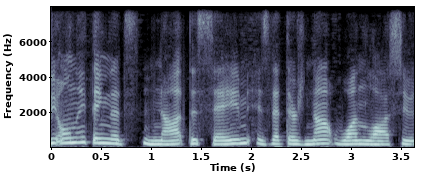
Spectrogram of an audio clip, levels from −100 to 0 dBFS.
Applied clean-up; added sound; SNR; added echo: neural mask model Resemble Enhance denoiser.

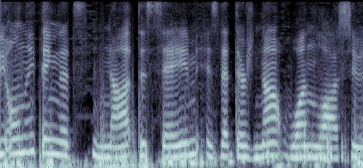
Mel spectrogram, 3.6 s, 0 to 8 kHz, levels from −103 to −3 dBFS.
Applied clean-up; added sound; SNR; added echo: neural mask model RNNoise.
